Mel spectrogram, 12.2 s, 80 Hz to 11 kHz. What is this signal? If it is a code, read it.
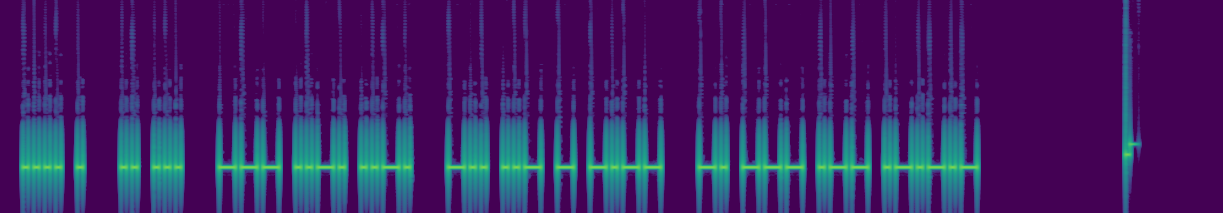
Morse code, heard as a keyed tone, about 22 wpm, 700 Hz. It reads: HE IS OFF DUTY NOW.
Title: Sentences from Top 1500 Words 22wpm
